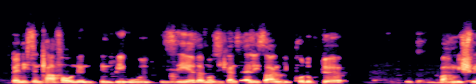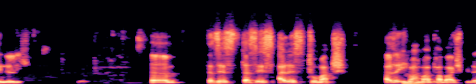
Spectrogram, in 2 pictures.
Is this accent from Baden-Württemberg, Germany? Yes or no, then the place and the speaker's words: no; Friesland, near Jever, Lower Saxony, Germany; now in Netherlands; ich bin in Friesland geboren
